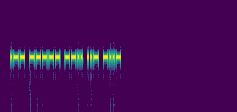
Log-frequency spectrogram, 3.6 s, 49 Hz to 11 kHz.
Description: Morse code, heard as a keyed tone, about 49 wpm, 700 Hz. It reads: W0ZUX
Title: USA Call Signs - 5 Characters - Repeated 2x - 50wpm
